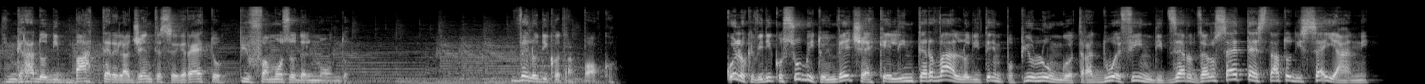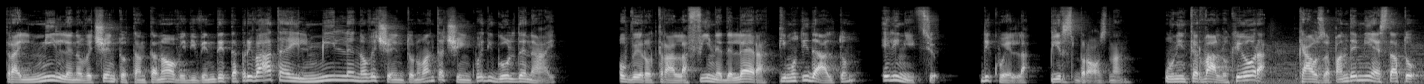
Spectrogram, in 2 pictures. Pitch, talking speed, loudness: 140 Hz, 145 wpm, -16 LUFS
